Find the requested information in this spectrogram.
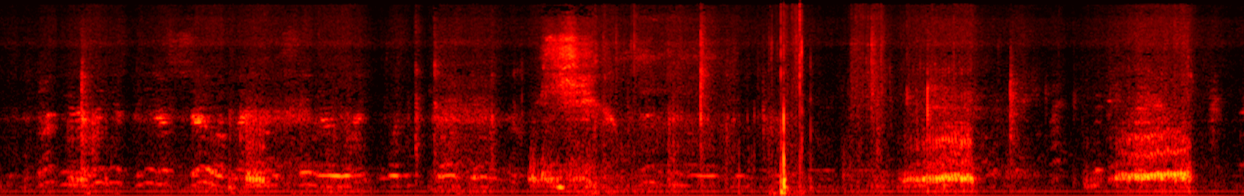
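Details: Eule, a female cat in heat crying for a mate, mixes low purring with drawn-out yowls that grow louder toward the end, one sharp knock midway and soft rustling of fur.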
